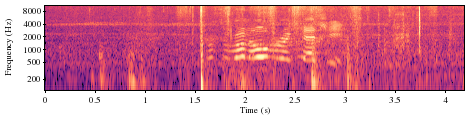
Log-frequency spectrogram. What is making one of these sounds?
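A ball thumps into someone's hands.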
